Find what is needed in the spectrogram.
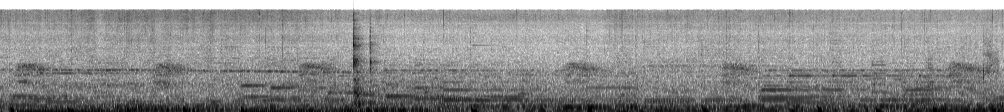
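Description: Background instrumental music with a slow melody, over a faint sizzle from yam slices frying in a pan. One sharp tick sounds about three and a half seconds in.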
